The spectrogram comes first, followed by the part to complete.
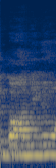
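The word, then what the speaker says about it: bagno: GN जब भी इकट्ठा आता है तो आवाज N की आती है। अच्छा जी, अच्छा जी, सबसे पहले हमारा आएगा बानियों के अंदर वास्का दा बानियो।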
